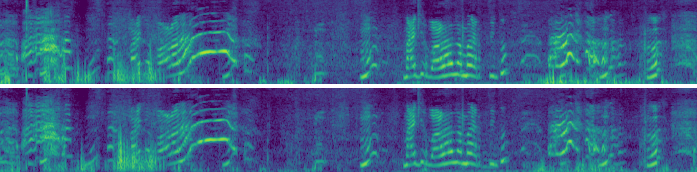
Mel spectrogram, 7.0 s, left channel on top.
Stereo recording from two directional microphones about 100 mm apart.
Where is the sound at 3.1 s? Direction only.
Centre (ahead or behind).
